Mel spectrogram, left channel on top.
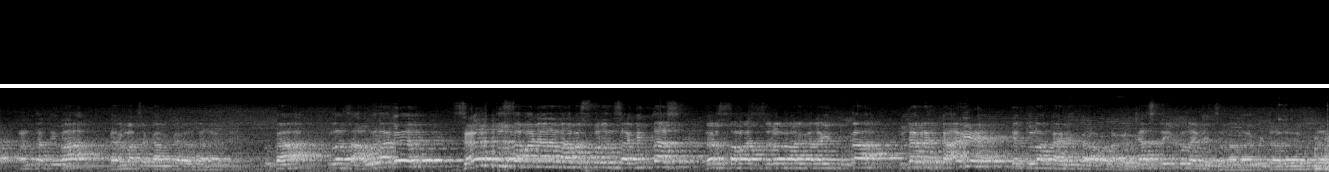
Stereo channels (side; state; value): left; silent; 68 dB below the other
